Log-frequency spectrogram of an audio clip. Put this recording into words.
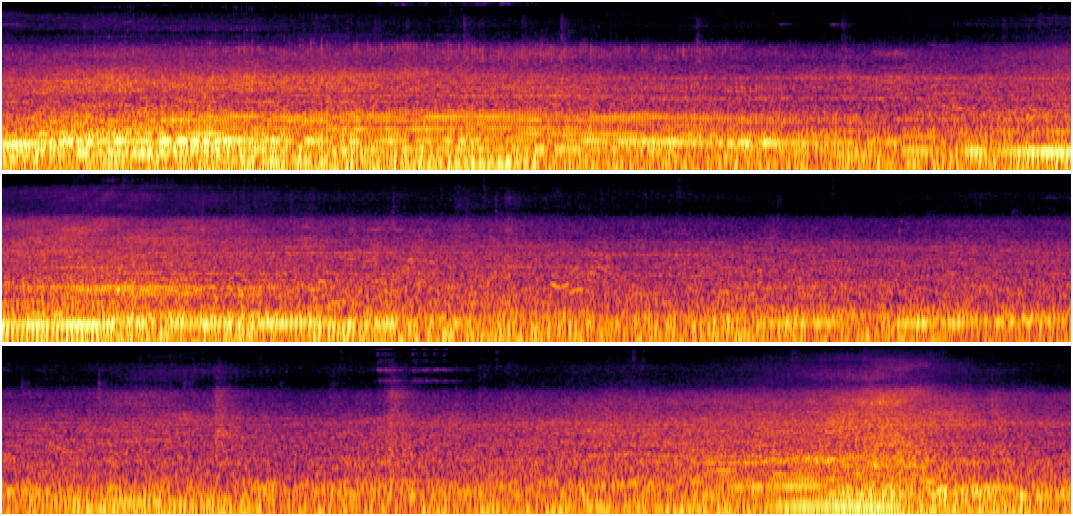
Traditional temple festivals, Firecrackers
